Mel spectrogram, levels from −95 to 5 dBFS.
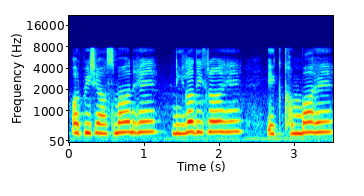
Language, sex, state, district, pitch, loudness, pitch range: Hindi, female, Himachal Pradesh, Shimla, 315 Hz, -15 LUFS, 290-330 Hz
